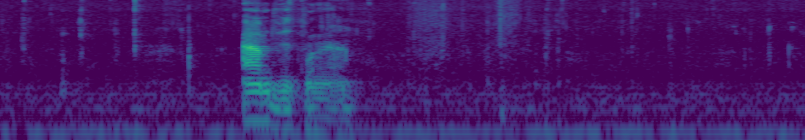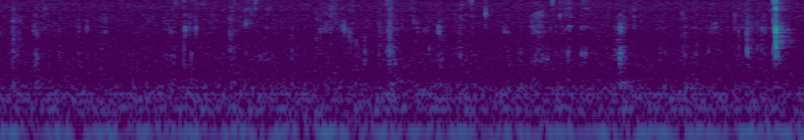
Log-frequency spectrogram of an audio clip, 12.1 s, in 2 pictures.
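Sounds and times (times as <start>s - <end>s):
low steady hum: 0.0s - 12.0s
chewing and wet mouth clicks: 0.1s - 1.6s, 4.1s - 12.0s.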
